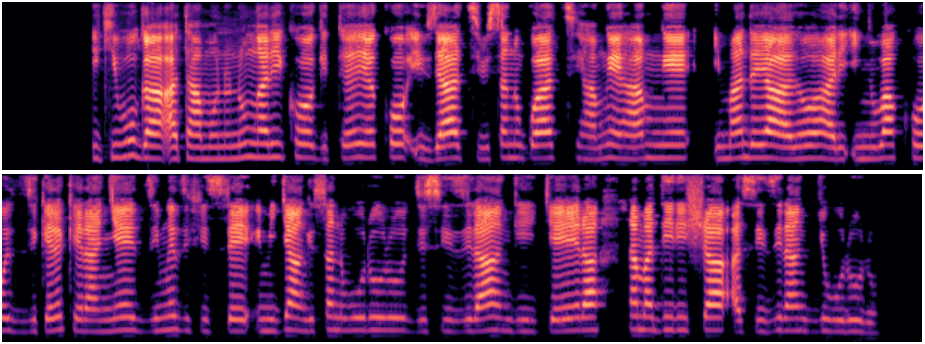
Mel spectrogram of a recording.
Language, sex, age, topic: Rundi, female, 18-24, education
